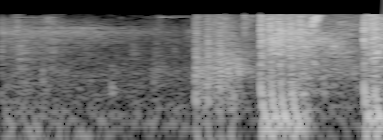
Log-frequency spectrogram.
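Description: Gunshots fire in short bursts close by.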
